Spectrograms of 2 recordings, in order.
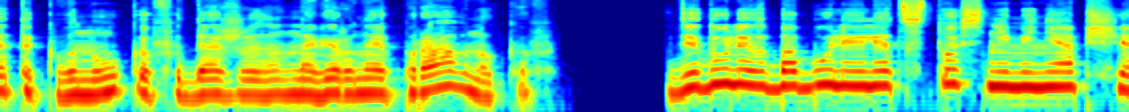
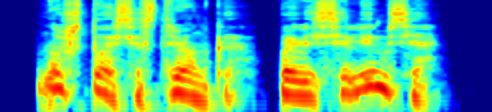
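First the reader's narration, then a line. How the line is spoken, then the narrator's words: Whispered. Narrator (Russian): шепнул Ир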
